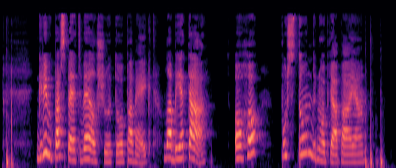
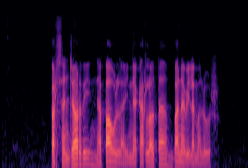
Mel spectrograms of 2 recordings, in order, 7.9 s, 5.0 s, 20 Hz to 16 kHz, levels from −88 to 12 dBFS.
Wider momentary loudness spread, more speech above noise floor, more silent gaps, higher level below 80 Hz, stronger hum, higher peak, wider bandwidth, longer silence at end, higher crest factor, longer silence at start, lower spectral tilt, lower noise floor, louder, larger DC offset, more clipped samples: first, 16 LU vs 10 LU; second, 24 dB vs 53 dB; neither; about the same, -56 dBFS vs -54 dBFS; neither; about the same, 0 dBFS vs -2 dBFS; first, 11.5 kHz vs 9.8 kHz; second, 0.25 s vs 0.65 s; about the same, 20 dB vs 24 dB; second, 0.15 s vs 1.05 s; second, -3 dB/octave vs -6.5 dB/octave; second, -43 dBFS vs -77 dBFS; first, -19 LUFS vs -24 LUFS; neither; neither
